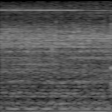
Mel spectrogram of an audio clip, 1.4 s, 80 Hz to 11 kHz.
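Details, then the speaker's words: Ducati 999 at key-on after a battery replacement: a quiet, evenly pulsing electric buzz for about 1.5 seconds, then a clean cutoff. The fuel pump is priming, while the dim dash and maxed RPM gauge point to loose battery wiring. "it's definitely priming the fuel pump though and the tail light is on so we got some wiring bugs to work out for sure"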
